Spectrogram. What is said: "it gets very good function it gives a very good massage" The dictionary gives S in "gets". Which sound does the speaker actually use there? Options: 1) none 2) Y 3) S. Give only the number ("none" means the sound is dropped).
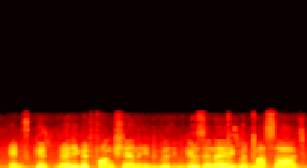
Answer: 1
